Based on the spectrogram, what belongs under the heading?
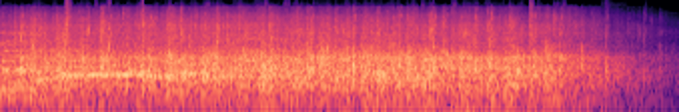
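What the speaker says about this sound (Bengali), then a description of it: "রফিকুল আনোয়ার স্যারের জন্য জোরে একটি করতালি" Loud, dense applause from a gala-night audience at a corporate partner meet, sustained for about three seconds before tapering off, with no talk over it.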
